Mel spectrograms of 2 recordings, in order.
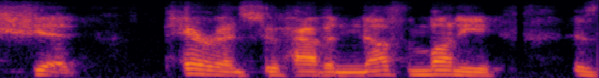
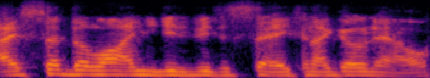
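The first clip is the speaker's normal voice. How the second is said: ordinary talk, nothing marked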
